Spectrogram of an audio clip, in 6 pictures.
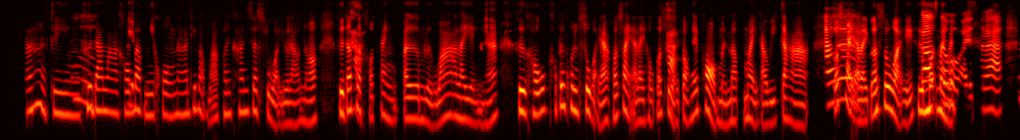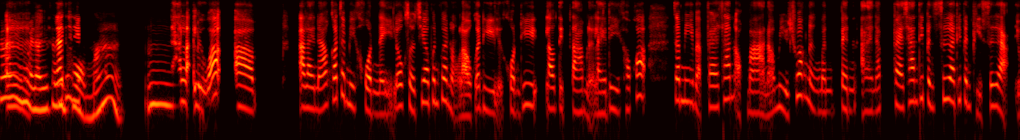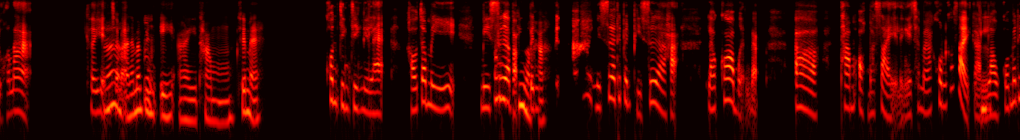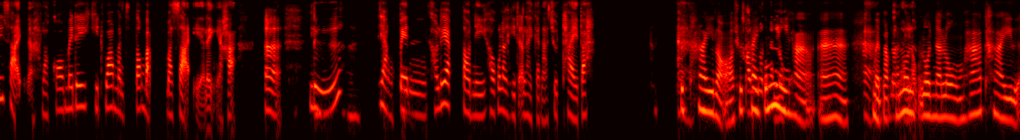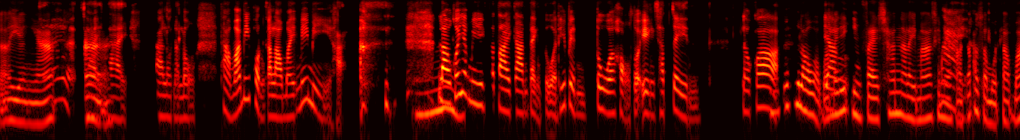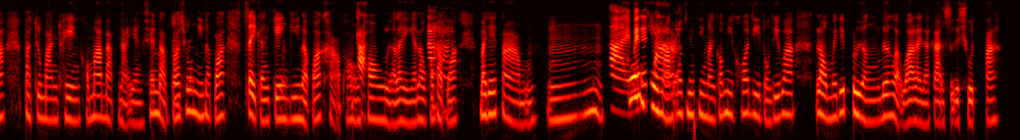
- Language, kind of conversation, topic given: Thai, podcast, สื่อสังคมออนไลน์มีผลต่อการแต่งตัวของคุณอย่างไร?
- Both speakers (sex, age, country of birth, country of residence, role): female, 30-34, Thailand, Thailand, host; female, 45-49, United States, United States, guest
- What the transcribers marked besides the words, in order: other background noise; stressed: "มาก"; chuckle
